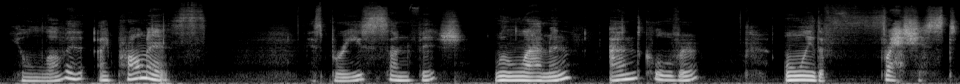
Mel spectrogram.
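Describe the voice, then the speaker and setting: A woman's voice: medium pitch, darkish tone, no room sound. A woman voicing a haughty, teasing, domineering young empress in an ASMR roleplay, condescending and often dropping toward a whisper. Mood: mock-soothing. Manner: condescending, slow, breathy purring with whispers. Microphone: close binaural microphone.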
